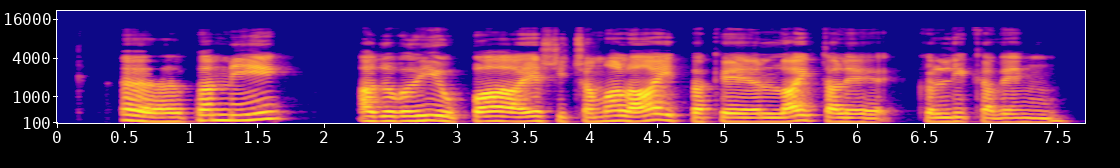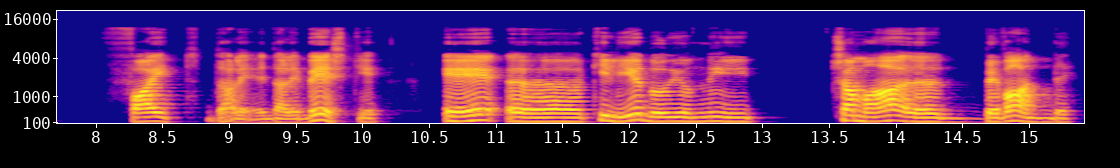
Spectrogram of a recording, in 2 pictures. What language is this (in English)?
Piedmontese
